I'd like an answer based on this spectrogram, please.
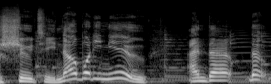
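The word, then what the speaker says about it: Ncuti: how to pronounce it we kept calling him enti gatwa I said to him I'm sorry shoy we called her enti gatwa and fact it was shoy nobody knew and uh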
